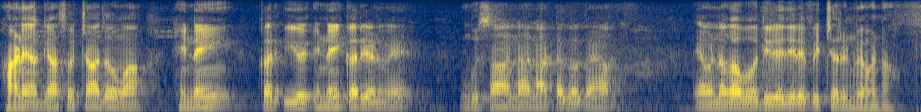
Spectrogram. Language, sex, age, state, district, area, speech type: Sindhi, male, 18-30, Maharashtra, Thane, urban, spontaneous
